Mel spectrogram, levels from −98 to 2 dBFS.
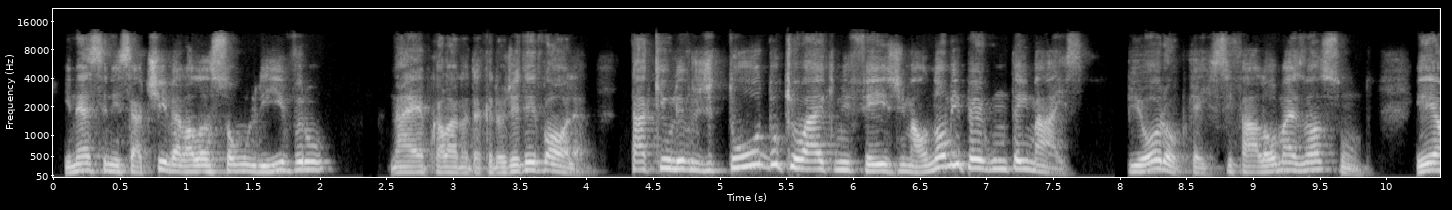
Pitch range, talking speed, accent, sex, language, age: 130-170 Hz, 260 wpm, Brazilian, male, Portuguese, 30-49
